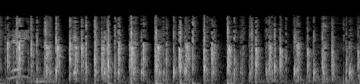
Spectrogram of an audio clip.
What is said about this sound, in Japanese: 拍手、イエイ。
